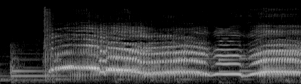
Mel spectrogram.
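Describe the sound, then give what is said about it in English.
A person imitates an elephant's trumpet with one long, loud, brassy call that wavers in pitch and briefly breaks near the end, with no other sounds. “It simply made a loud trumpeting noise.”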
